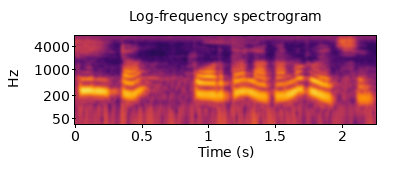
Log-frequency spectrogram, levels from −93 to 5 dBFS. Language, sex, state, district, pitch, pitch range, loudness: Bengali, female, West Bengal, Alipurduar, 240 Hz, 215-270 Hz, -14 LUFS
